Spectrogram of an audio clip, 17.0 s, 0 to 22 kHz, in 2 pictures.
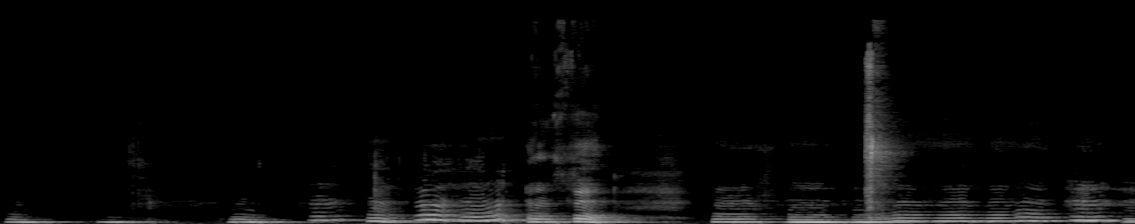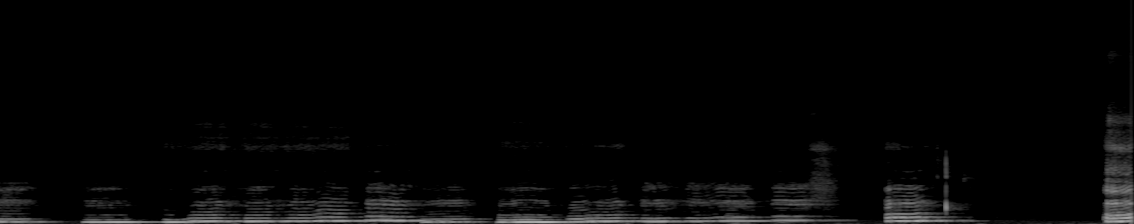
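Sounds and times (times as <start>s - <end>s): high voice humming: 5.4s - 14.6s.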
